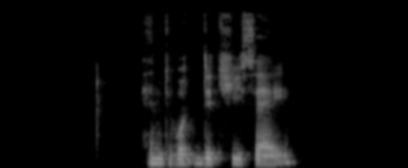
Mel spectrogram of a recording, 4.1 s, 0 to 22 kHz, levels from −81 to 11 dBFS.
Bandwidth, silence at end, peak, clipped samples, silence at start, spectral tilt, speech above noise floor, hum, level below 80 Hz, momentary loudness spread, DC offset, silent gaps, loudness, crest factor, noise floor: 16 kHz; 1.15 s; -14 dBFS; under 0.1%; 0.95 s; -4.5 dB/octave; 56 dB; none; -72 dBFS; 21 LU; under 0.1%; none; -32 LUFS; 22 dB; -87 dBFS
